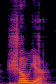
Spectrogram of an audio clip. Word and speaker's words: Shoya: No, it's not Shoka, it's Shoya. There you go. Sorry, Shoka is the girl that that gets kind of introduced mostly in the beginning of this series. So Shoya is kind of a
